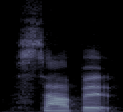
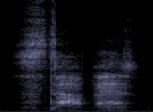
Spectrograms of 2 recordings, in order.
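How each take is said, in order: First: Said in the usual way. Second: Laughing whisper. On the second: Real, not acted.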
